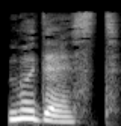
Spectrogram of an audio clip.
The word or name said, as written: modeste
